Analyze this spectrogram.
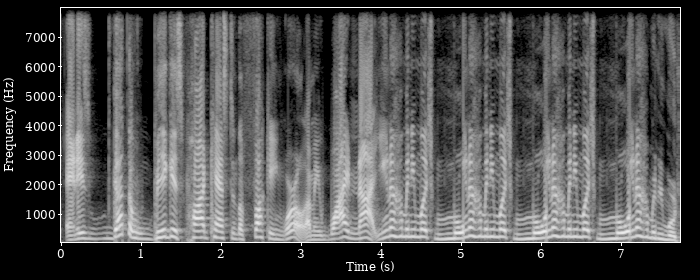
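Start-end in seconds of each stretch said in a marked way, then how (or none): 4.0-7.8 high, excited stammer; can't get the words out, keyed up; excited, repeating. Real, not acted.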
